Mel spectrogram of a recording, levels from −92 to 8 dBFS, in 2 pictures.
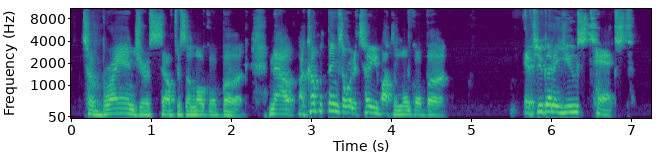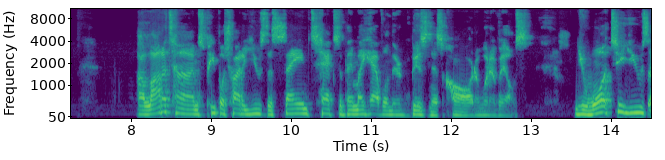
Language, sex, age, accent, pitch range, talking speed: English, male, 30-49, American, 115-145 Hz, 220 wpm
